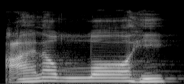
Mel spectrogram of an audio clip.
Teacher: اللام في كلمة على مرققة واللام في كلمة الله مفخمة لأنها سبقت بحرف مفتوح · Term: اللام المفخمة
